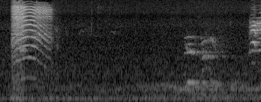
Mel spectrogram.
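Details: Gray catbird calling out at a feeder: a clear, cat-like, downslurred mewing note near the start, followed by fainter short notes and the start of another mew, over a low background hum.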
